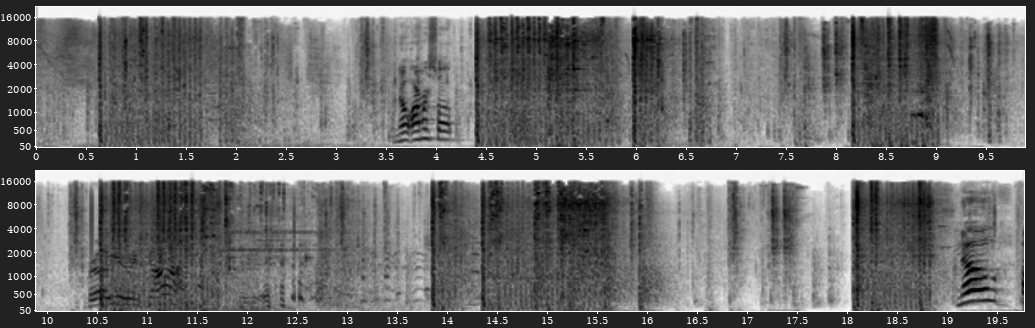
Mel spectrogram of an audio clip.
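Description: Automatic gunfire bursts from a rifle in a video game.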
